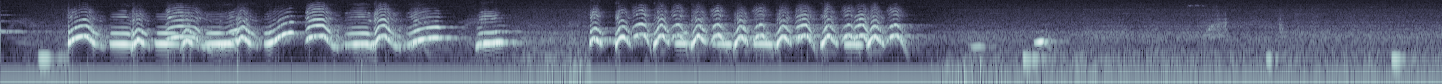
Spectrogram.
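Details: Gibbons at a gibbon conservation center in Santa Clarita, California, sing loud, rapid whooping notes that swoop up and down in pitch, then fall quiet.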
